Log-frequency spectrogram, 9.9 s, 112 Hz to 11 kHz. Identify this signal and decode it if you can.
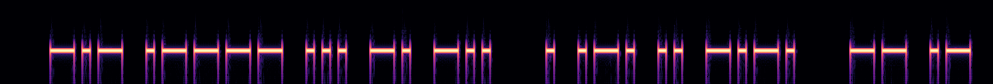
Morse code, heard as a keyed tone, about 16 wpm, 700 Hz. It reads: K1SND ERIC MA
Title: K1USN SST QSO Practice - 15wpm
